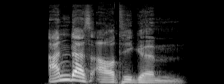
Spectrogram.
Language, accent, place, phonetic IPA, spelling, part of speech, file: German, Germany, Berlin, [ˈandɐsˌʔaːɐ̯tɪɡəm], andersartigem, adjective, De-andersartigem.ogg
- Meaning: strong dative masculine/neuter singular of andersartig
